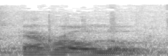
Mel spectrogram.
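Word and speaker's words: Eroğlu: For example, our tour guide, his last name is Erolu. That's the soft G. Yeah. E-R-O-L-U. O-G-L-U. O-G, soft G-L-U. Yeah, it's totally silent.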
